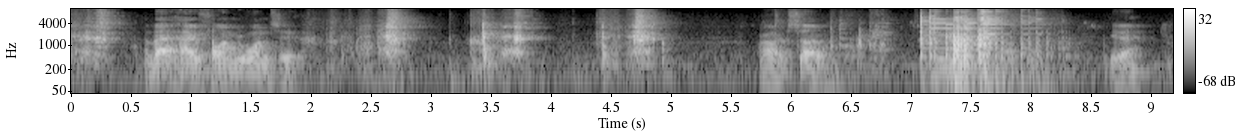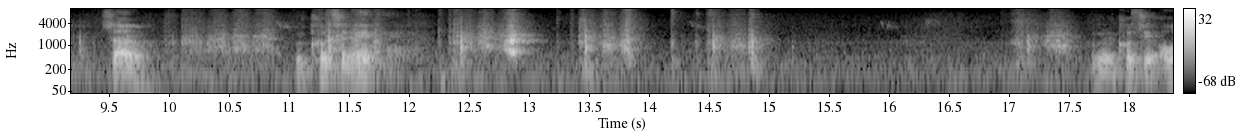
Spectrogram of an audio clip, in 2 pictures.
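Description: A knife chops fruit on a cutting board.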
